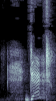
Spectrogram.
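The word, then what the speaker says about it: debt: colour नहीं है it subtle colour है ना डेट बेटा कई लोग डेप्ट बोलते हैं इट इज नॉट डेप्ट इट इज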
